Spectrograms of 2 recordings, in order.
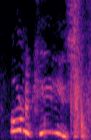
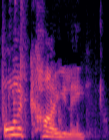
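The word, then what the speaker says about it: Orla Kiely: Anytime, whenever I buy all Kylie stuff, I always mispronounce it, and one of you always says in the comments, you're pronouncing it wrong, and I do always forget, so I've remembered it, all Kylie, but she's in my head as all Achille.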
